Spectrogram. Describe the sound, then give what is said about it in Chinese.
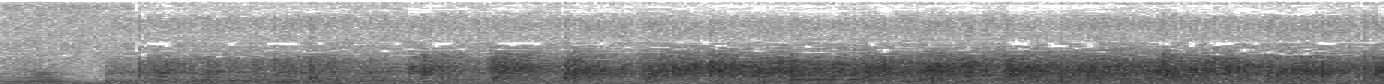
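Applause from a small crowd at a live comedy performance, a steady patter of scattered hand claps after a brief opening sound, moderately loud and fairly even throughout without a clear build. “那个鼓掌的人不多呀。鼓掌的人都是南方人。”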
